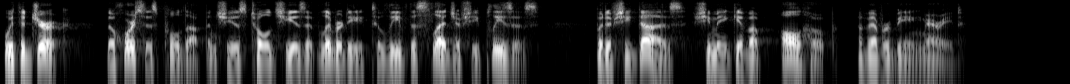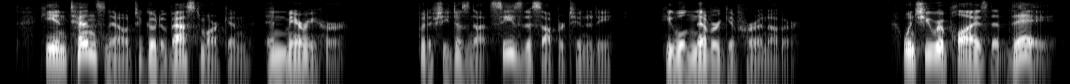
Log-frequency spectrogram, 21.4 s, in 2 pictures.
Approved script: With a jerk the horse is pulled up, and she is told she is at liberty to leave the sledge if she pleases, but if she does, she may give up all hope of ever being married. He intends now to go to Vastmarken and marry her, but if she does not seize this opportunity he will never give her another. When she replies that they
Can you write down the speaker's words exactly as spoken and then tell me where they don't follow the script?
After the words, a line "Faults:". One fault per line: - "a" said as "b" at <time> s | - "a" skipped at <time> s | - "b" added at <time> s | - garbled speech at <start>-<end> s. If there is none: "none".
With a jerk the horse is pulled up, and she is told she is at liberty to leave the sledge if she pleases, but if she does, she may give up all hope of ever being married. He intends now to go to Vastmarken and marry her, but if she does not seize this opportunity he will never give her another. When she replies that they
Faults:
none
